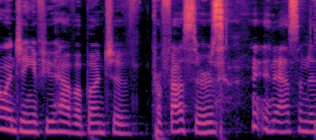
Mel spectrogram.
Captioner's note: laughs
